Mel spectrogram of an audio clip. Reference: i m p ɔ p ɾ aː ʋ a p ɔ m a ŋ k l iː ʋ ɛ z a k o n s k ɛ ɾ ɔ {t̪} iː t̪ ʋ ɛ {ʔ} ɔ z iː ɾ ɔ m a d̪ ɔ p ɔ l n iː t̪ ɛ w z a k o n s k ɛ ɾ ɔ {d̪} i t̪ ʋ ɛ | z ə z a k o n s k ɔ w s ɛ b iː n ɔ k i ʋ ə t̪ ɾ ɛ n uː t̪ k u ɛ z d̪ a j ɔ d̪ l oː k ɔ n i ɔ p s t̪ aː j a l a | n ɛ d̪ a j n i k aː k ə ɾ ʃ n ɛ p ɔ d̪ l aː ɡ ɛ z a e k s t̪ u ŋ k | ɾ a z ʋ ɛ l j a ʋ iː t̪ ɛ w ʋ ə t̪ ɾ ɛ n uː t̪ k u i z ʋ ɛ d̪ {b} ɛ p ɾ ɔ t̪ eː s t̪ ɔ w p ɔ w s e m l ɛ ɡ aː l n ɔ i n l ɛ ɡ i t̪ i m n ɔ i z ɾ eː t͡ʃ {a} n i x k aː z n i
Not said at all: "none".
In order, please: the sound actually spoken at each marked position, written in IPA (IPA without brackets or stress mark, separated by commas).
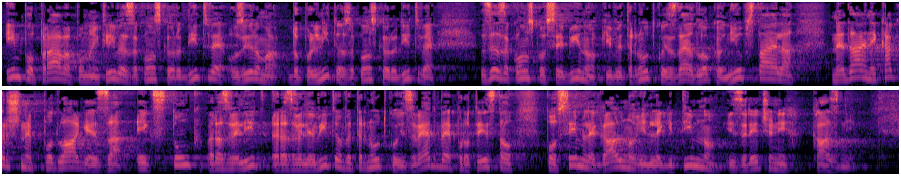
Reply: d̪, ʔ, d̪, b, ɛ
